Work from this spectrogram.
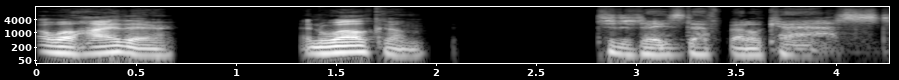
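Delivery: very low, sultry, seductive voice. Podcast host opening today's Death Battle cast, in a sultry voice. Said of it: "it's a sultry one today".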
